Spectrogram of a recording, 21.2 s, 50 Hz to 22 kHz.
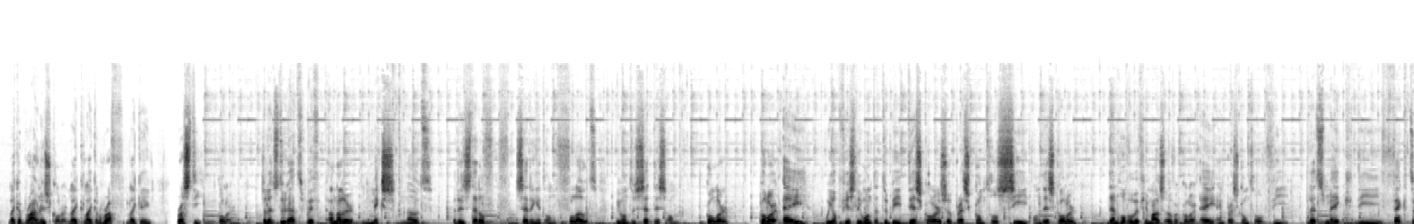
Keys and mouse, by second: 4.1 shift+a, 7.2-8.3 ctrl+middle drag, 8.3-21.2 drag, 15.0 ctrl+c, 18.9 ctrl+v.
